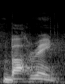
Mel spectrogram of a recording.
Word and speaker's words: Bahrain: of category Ramsey drain rhymes with rain it is the name of which island nation in the Persian Gulf rhymes with rain Uganda Martis Bahrain that is correct for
